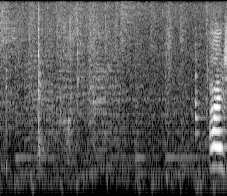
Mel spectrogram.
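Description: Eggplant pieces sizzling as they fry in hot oil in a pan, with a few faint clicks of tongs against the pan and plate.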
